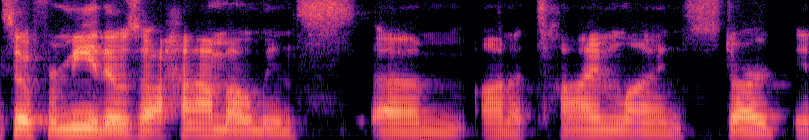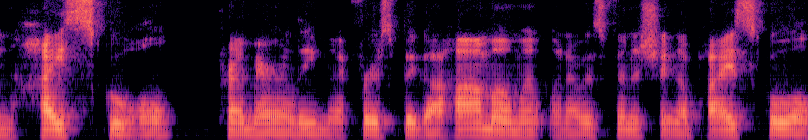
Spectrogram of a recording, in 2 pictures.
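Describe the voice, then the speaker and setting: This man has a fairly low pitch, ordinary pitch variation, big swings in loudness and hardly any pauses. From New York. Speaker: gender violence prevention activist. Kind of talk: interview. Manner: fast.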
